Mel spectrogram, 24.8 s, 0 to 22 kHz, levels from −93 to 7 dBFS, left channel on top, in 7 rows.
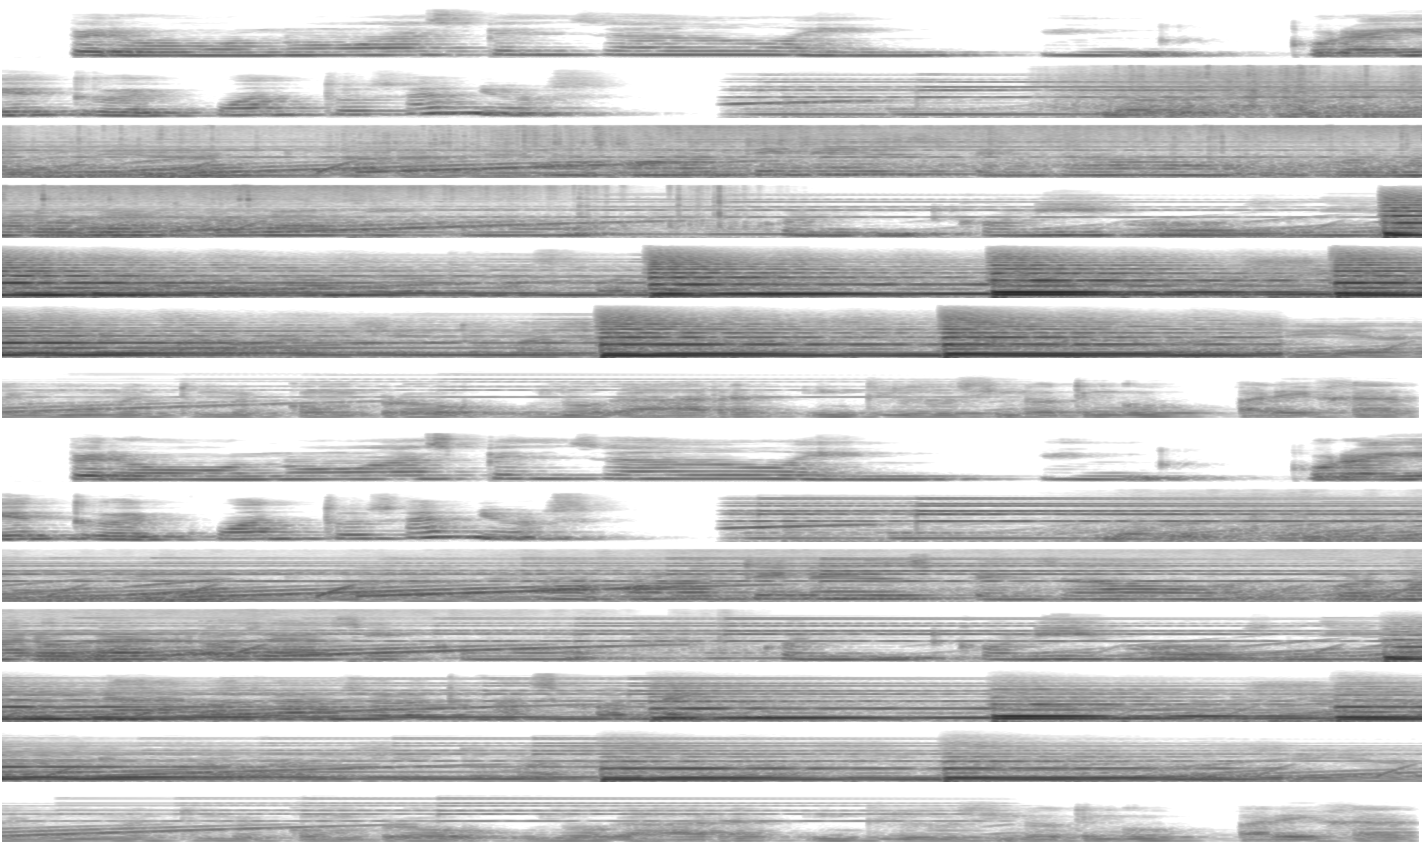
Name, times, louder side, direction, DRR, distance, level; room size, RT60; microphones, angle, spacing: voice 1, 0.2-2.9 3.3-5.0 8.4-16.1, right 1 dB, 35° right, 4 dB, 1.5 m, -36 dB
sound 1, 5.3-23.8, right 5 dB, 80° right, 0.9 m, -39 dB
sound 2, 6.1-12.7, left 8 dB, 85° left, 1.0 m, -46 dB
voice 2, 6.3-9.0 16.8-24.8, left 1 dB, 25° left, 5 dB, 1.0 m, -42 dB
sound 3, 14.1-20.9, left 5 dB, 60° left, 0.4 m, -21 dB
10.5 x 5.1 x 3.9 m, 0.39 s
head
